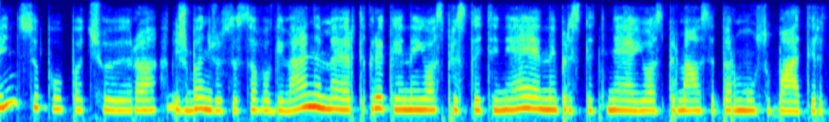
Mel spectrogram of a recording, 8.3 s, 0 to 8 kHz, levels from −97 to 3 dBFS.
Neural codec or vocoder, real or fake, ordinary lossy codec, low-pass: vocoder, 44.1 kHz, 80 mel bands, Vocos; fake; Opus, 16 kbps; 7.2 kHz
